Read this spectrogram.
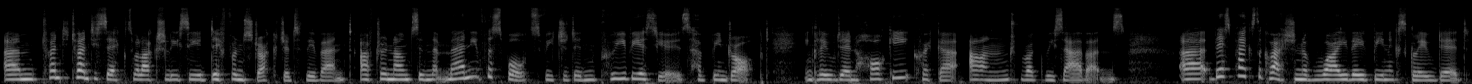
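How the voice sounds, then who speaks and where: A woman's voice: a little high, moderate pace, a little mellow. A young woman with a Welsh Valleys accent, co-presenting an informal student radio discussion. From the South Wales Valleys. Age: young adult.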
